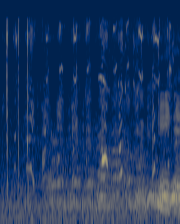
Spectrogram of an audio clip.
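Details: Pet German Shepherd boys, a white long-coat and a black-and-cream dog, giving a thin rising whine amid soft scuffling, with a few clicks and a person's gentle voice close by.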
